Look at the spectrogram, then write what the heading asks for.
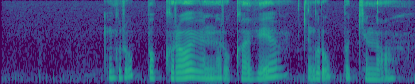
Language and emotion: Russian, sad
